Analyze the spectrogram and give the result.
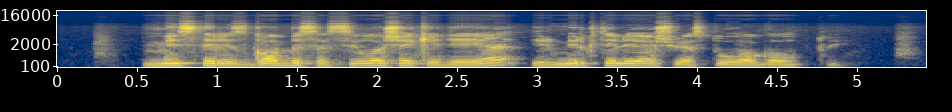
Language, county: Lithuanian, Kaunas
